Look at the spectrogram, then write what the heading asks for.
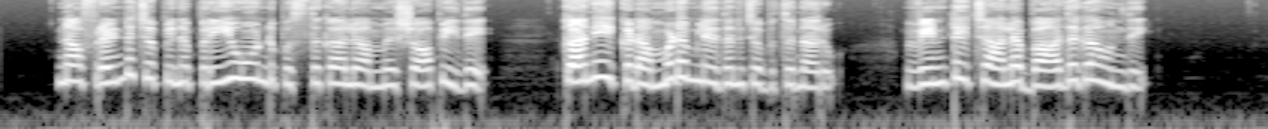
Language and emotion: Telugu, sad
